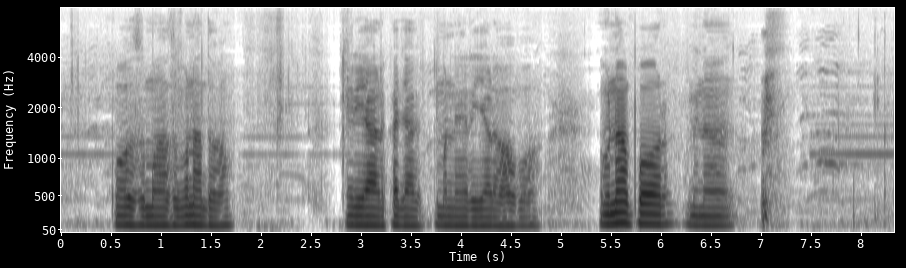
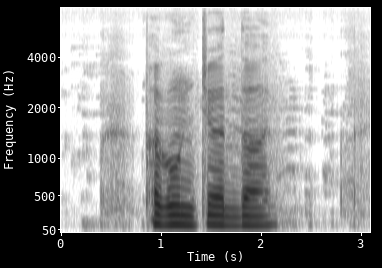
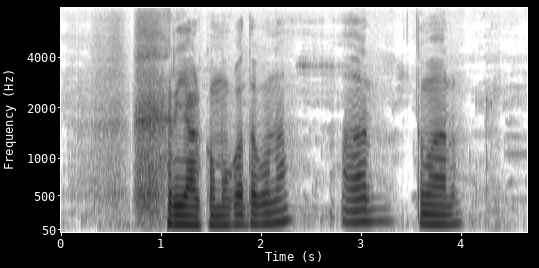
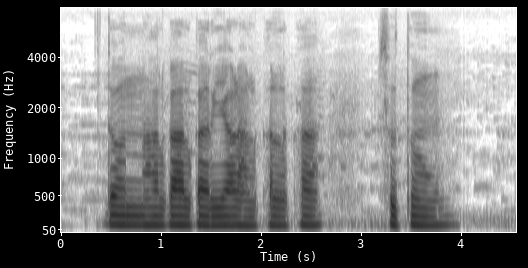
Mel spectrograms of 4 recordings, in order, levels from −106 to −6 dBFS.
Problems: background sounds at intervals, background conversations at intervals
